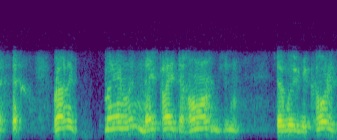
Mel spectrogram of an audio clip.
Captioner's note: laughter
